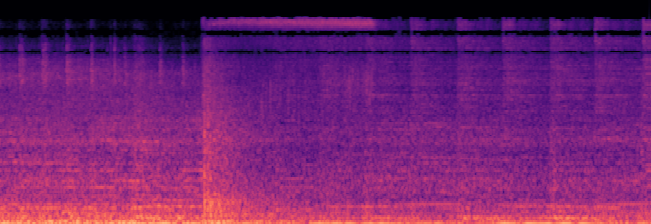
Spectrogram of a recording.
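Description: Live hard-rock band playing loud, with a drum kit and electric guitar, heavy in the bass.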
